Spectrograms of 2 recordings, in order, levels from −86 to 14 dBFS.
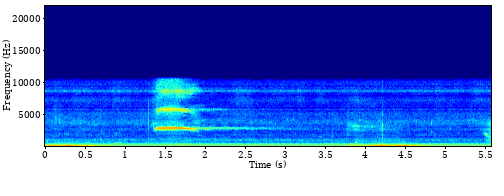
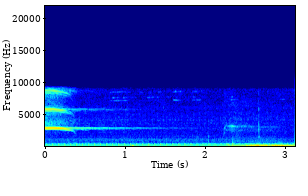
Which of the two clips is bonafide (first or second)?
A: second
